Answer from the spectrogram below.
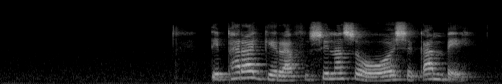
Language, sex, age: Tsonga, female, 20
